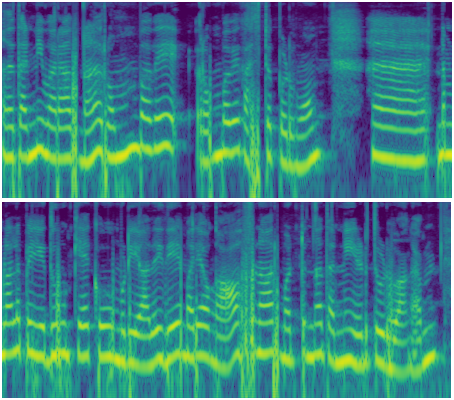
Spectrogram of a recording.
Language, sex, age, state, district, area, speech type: Tamil, female, 18-30, Tamil Nadu, Kallakurichi, urban, spontaneous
